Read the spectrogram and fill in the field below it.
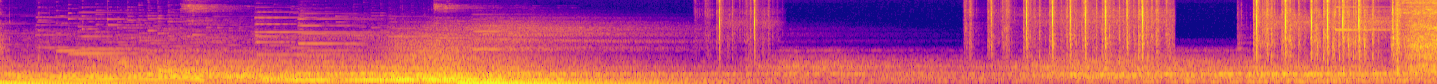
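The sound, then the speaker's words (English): A low droning tone fades out, then typewriter keys start clacking: a few isolated strikes, then quick, uneven bursts of sharp mechanical taps, clear, with no voices. “There was but one typewriter in the house, and it sat in this very room, yea, right upon the very desk where he nodded.”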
